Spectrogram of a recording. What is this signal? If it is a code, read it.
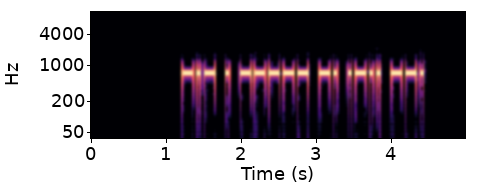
Morse code, heard as a keyed tone, about 25 wpm, 700 Hz. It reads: KE0NLG
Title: USA Call Signs - 6 Characters - 8x Character Spacing - 25wpm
